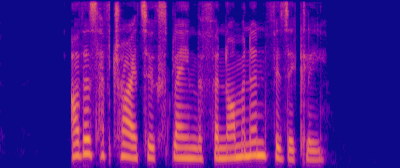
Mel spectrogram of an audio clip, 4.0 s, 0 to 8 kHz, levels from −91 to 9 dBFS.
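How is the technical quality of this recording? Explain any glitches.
No technical faults are audible anywhere in this recording.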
